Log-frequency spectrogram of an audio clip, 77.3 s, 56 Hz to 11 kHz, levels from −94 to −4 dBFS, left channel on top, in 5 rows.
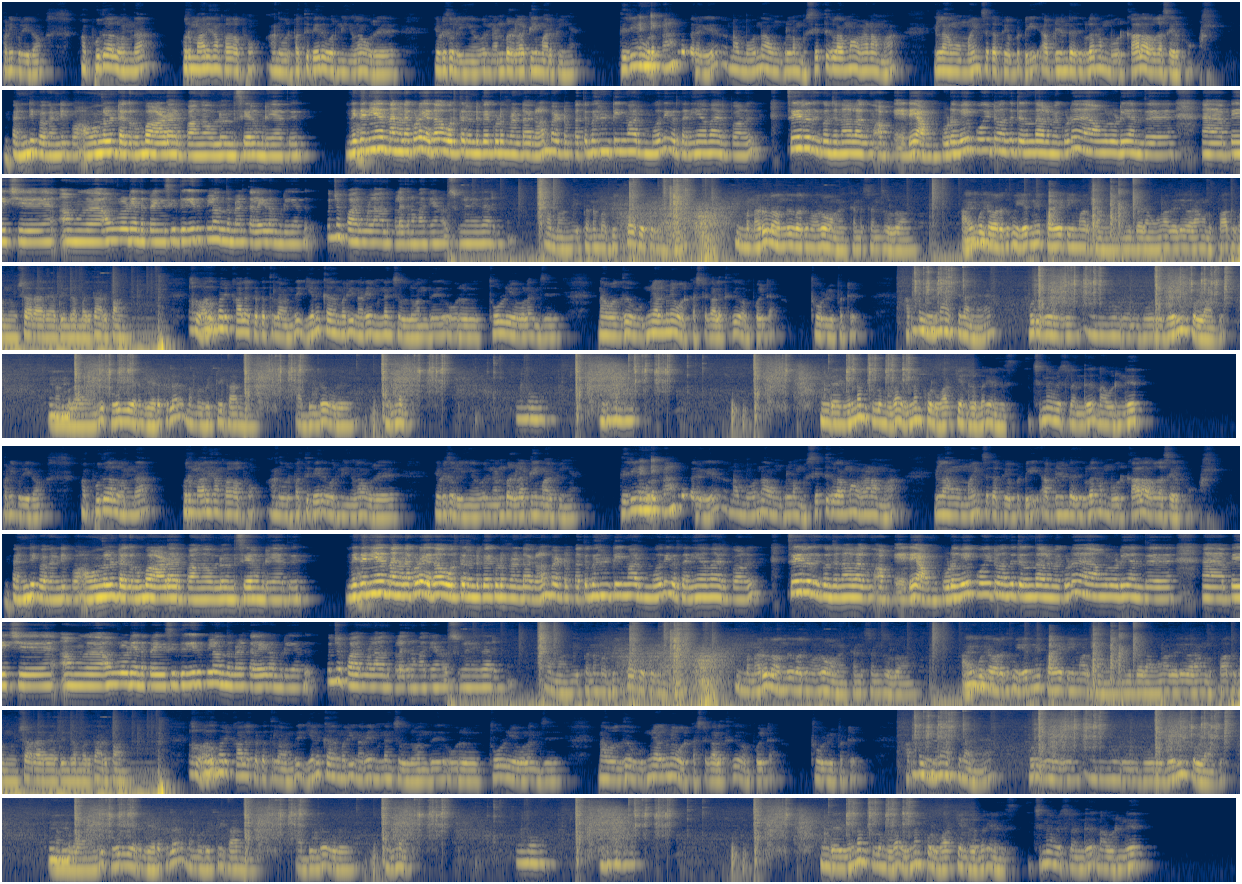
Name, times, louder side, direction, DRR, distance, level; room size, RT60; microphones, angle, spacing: voice 1, 0.0-1.9 2.3-4.9 5.4-7.2 7.7-8.2 8.5-11.2 11.6-15.1 19.9-20.0 37.7-39.5 40.1-42.4 42.9-48.1 48.8-53.4 53.9-56.1 56.5-57.1 57.7-58.8 59.3-61.7 62.5-65.1 65.6-66.4 66.7-67.0 69.2-70.1 72.1-74.5 74.8-76.1, left 4 dB, 85° left, 3 dB, 0.5 m, -30 dB
voice 2, 7.9-8.4 15.6-19.2 19.8-24.9 25.3-37.1 42.9-43.3 48.8-49.1 57.8-58.3 62.5-62.8 68.3-68.7, equal, 70° left, 0 dB, 1.2 m, -24 dB
sound 1, 36.5-48.4, equal, 40° left, 1.4 m, -34 dB
sound 2, 57.6-74.0, left 2 dB, 10° left, 0.3 m, -35 dB
5.3 x 2.9 x 2.8 m, 0.34 s
head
